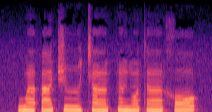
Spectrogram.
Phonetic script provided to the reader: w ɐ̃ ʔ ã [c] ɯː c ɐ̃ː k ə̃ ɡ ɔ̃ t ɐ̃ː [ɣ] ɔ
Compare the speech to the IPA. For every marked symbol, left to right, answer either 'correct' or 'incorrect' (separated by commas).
incorrect, incorrect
